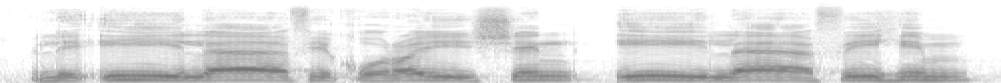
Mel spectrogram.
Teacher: یہاں شین 2 زیر شن پر غنہ نہیں کریں گے کیونکہ اگلا جو حرف ہے وہ حمزہ ہے، اور نون ساکن اور تنوین کے بعد اگر حروف حلقی میں سے کوئی حرف آ رہا ہو تو وہاں غنہ نہیں ہوگا۔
